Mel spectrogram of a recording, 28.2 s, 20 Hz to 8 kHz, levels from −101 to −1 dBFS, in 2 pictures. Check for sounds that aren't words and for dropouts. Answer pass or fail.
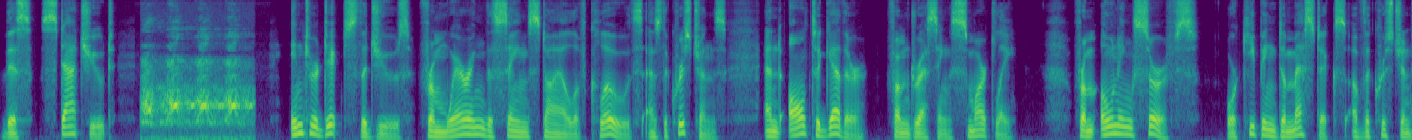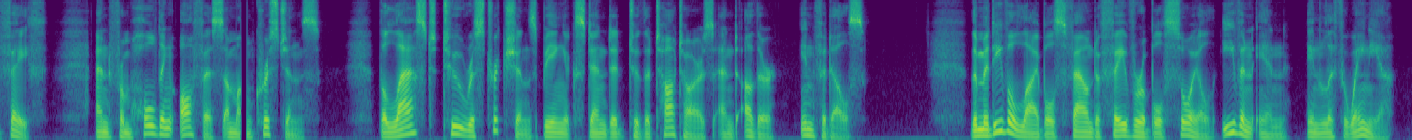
fail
